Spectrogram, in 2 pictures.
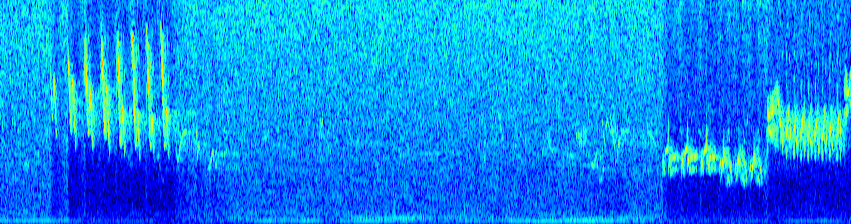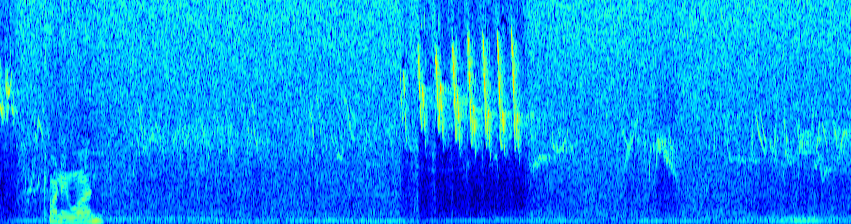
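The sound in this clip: A Wilson's warbler sings three quick bursts of rapid, high chattering notes, spaced several seconds apart. A brief sliding call follows the second burst, and a faint steady hum runs underneath.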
